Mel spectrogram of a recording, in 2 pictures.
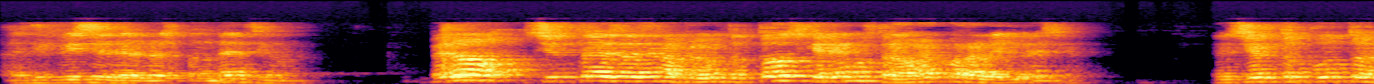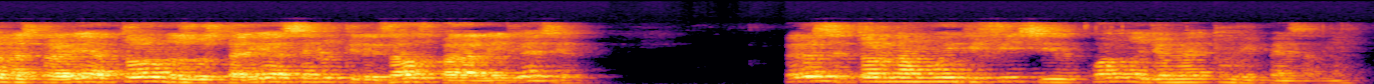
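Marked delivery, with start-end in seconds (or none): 2.1-13.0 high, fervent sermon appeal; preaching appeal. Acted. Preacher rallying the brethren to serve the church, fervent and high. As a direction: lift the congregation with it.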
